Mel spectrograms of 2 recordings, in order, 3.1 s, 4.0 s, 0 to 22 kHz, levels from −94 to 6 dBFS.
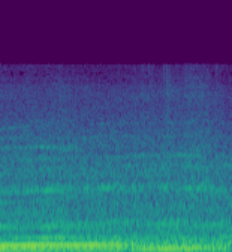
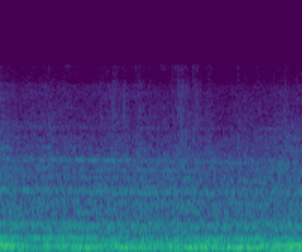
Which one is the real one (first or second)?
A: first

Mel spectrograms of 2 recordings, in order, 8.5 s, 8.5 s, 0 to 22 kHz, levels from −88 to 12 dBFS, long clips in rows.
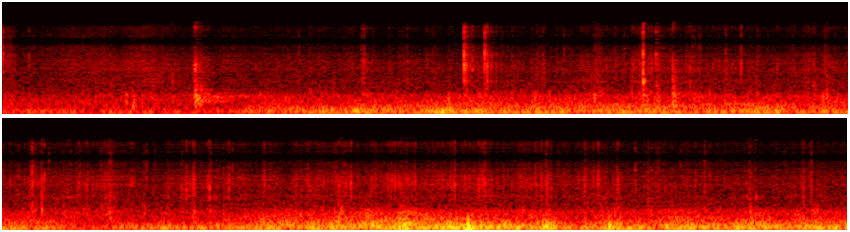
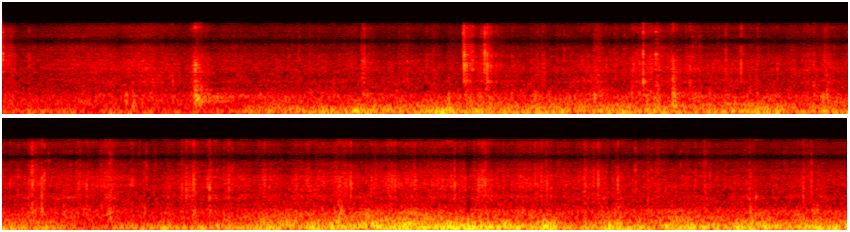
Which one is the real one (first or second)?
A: first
